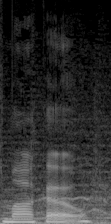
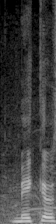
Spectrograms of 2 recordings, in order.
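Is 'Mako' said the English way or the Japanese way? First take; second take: Japanese; English. First: The name is said with the Japanese pronunciation. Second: The name is said with an English pronunciation. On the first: "the Japanese pronunciation" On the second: "Mako sounds better"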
